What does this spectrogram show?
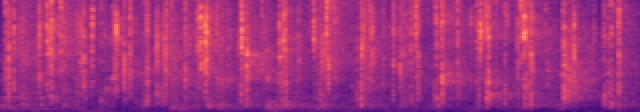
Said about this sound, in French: On s'applaudit. Bravo.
